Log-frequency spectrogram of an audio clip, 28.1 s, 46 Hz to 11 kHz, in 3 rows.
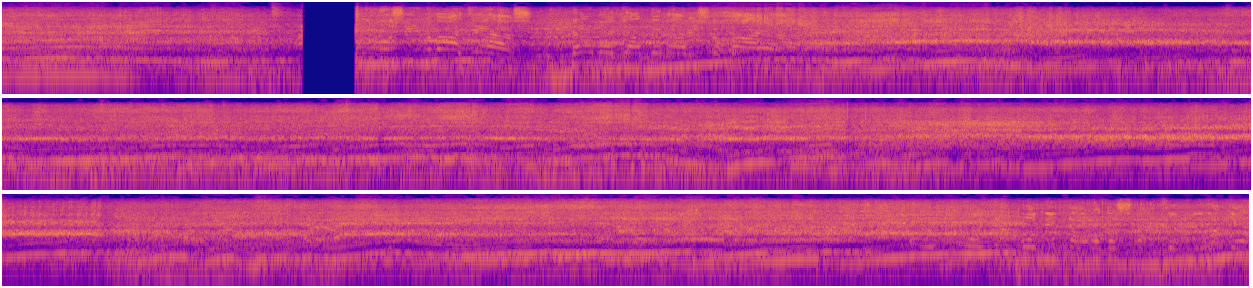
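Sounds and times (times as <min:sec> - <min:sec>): car engines revving: 0:00.0 - 0:28.0
tyres skidding and squealing: 0:00.0 - 0:28.0.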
